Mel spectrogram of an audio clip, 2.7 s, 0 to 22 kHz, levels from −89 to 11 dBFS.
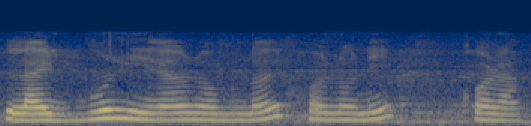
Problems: constant background noise, continuous background conversations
